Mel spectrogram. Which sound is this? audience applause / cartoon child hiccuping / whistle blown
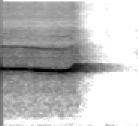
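whistle blown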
